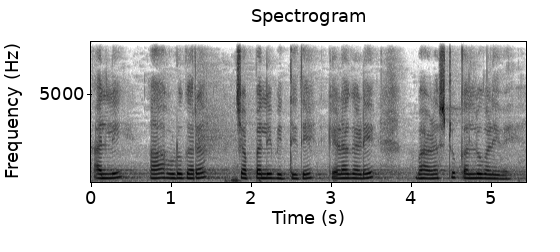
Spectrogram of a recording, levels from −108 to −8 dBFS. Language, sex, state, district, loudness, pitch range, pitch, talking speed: Kannada, female, Karnataka, Bidar, -15 LUFS, 230-245 Hz, 240 Hz, 90 wpm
